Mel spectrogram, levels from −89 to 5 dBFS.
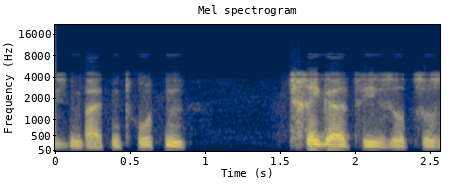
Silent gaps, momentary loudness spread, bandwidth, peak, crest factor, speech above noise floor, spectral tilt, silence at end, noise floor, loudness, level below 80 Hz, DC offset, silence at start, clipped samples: none; 11 LU; 4.9 kHz; 0 dBFS; 16 dB; 54 dB; -8.5 dB/octave; 0 s; -68 dBFS; -15 LUFS; -58 dBFS; under 0.1%; 0 s; under 0.1%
